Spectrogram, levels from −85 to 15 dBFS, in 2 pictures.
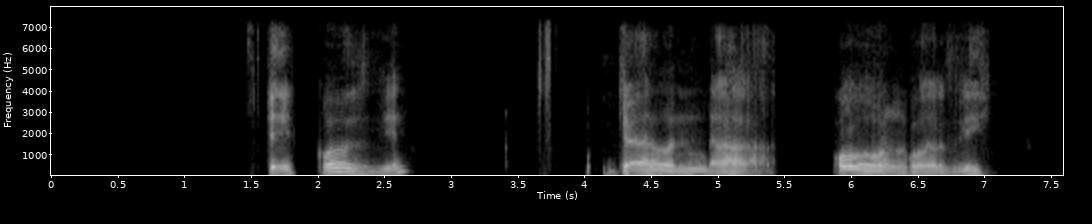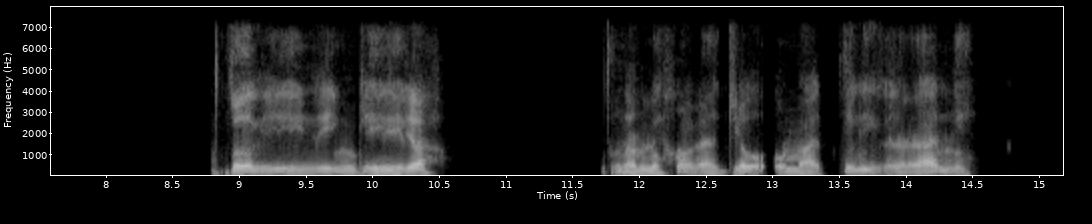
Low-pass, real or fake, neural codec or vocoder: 7.2 kHz; fake; codec, 24 kHz, 1.5 kbps, HILCodec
